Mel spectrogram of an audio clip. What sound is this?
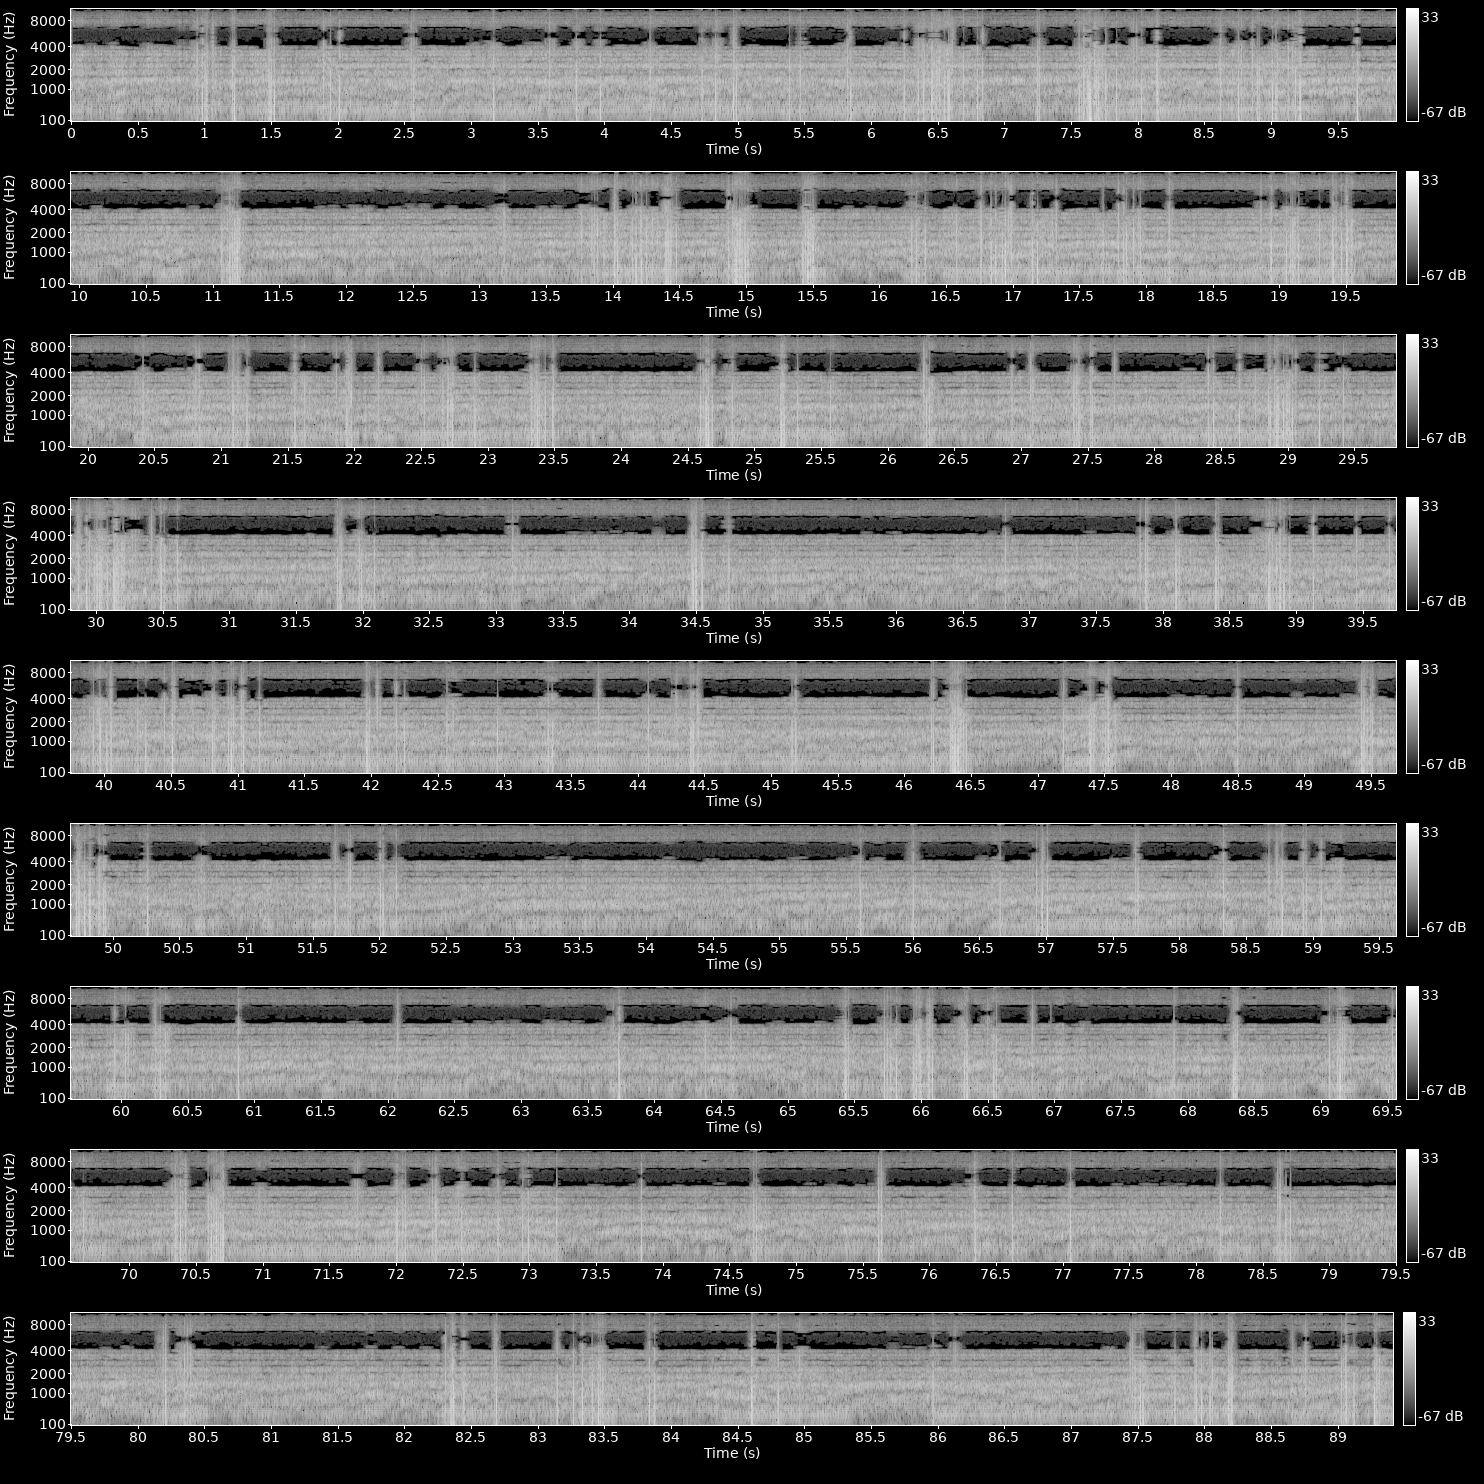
A loop of static noises recorded on the AM band.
